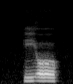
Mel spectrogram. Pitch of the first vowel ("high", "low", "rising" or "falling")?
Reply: low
